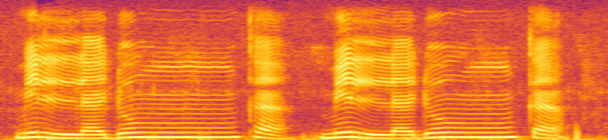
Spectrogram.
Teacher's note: Dia masuk secara keseluruhan. Nun tu masuk ke dalam lam, dan lam kita hanya baca lam sahaja. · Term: idghaman kamilan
